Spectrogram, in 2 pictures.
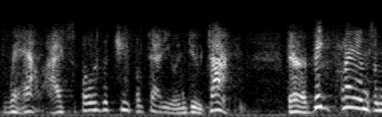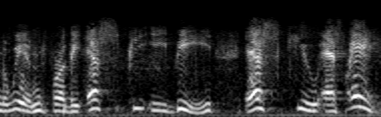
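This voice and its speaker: A cackling smug old judge. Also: male voice, high voice, sing-song, normal speed. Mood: teasing. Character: sly teasing old judge, rival and tease. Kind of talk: 1940s radio sitcom acting. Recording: dull old radio broadcast with faint hiss.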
